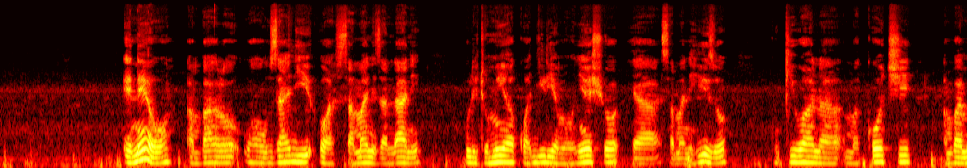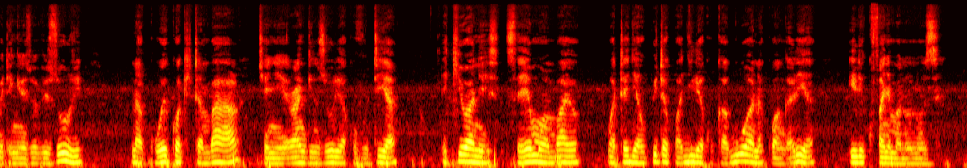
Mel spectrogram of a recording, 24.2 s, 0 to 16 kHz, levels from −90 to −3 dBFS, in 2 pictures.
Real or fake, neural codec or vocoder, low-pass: real; none; 14.4 kHz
